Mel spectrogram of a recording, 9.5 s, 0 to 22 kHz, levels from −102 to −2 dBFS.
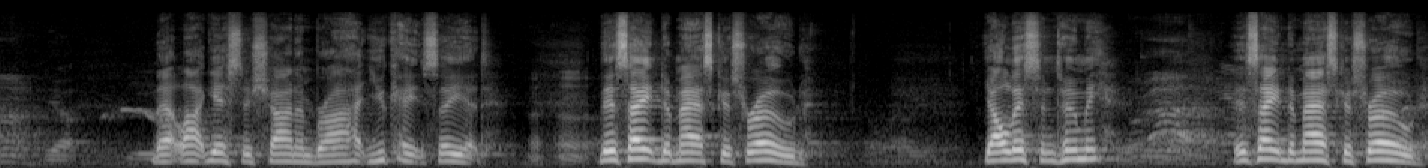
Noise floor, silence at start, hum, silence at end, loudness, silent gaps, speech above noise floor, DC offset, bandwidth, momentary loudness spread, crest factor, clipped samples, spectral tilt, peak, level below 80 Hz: -69 dBFS; 0.4 s; none; 0 s; -32 LUFS; none; 38 dB; under 0.1%; 16 kHz; 14 LU; 20 dB; under 0.1%; -3.5 dB/octave; -12 dBFS; -86 dBFS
